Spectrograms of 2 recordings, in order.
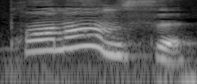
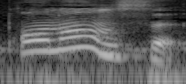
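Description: No difference in how they are said.

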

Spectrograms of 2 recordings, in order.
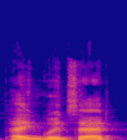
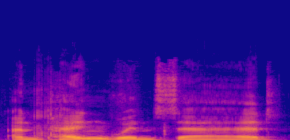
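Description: First: PENGUIN SAID raised and rising, without stretching; brisker lead-in. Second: AND PENGUIN SAID drawn right out, rising; suspenseful build-up. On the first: Storyteller resuming before Penguin's last word, brisker lead-in. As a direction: pick up "Penguin said" brightly to cue the quote. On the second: Storyteller teasing Penguin's last line, suspenseful build-up. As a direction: stretch "Penguin said" slowly and leave it hanging. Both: A narrator's reading.

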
